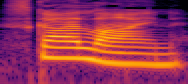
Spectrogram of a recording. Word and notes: skyline: skáilàin; スカイラァイン

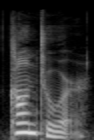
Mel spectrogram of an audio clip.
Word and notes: contour: kάntuər; カントゥァ

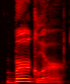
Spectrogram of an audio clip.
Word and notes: burglar: bə’ː r glə r; バーグラァ

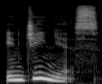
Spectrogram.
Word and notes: ingenious: indʒíːniəs; インジィニアス

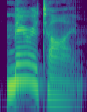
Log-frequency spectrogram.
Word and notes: maritime: mǽrətàim; メラタイム

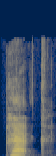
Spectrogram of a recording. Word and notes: peck: pék; ペェック

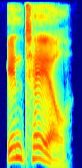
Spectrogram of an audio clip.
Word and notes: entail: intéil; インテェイオゥ

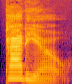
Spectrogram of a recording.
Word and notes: patio: pǽtiòu; パァティオ

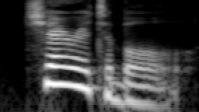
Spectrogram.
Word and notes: charitable: tʃǽrətəbl; チャラタブル

